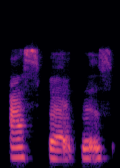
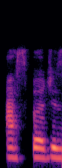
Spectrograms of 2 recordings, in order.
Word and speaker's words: Asperger's: a diagnosis of um asperger's or asperger's is what i like to call it because i like a soft g um which means that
